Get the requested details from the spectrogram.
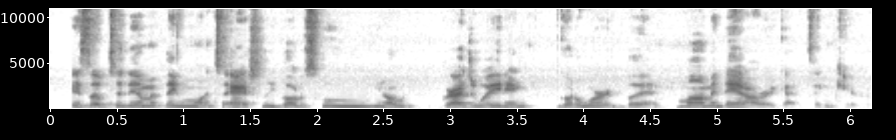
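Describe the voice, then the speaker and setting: With a South Carolina accent, a woman talks at a very fast pace, her loudness swinging widely. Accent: Southern US (South Carolina). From US South, South Carolina. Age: 30s. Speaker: entrepreneur and lifestyle coach. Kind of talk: podcast interview.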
